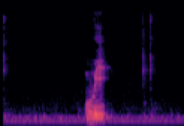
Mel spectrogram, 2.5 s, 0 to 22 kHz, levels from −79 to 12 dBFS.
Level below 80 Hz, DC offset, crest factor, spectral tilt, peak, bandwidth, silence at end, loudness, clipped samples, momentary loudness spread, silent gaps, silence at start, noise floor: -72 dBFS; under 0.1%; 26 dB; -5.5 dB/octave; -10 dBFS; 16 kHz; 0.05 s; -30 LUFS; under 0.1%; 24 LU; none; 0.05 s; -52 dBFS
